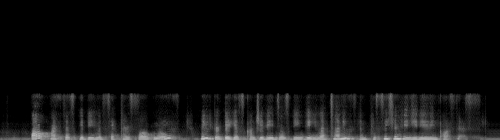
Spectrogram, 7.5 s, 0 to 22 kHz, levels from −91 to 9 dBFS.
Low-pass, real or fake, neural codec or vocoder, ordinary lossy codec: 7.2 kHz; fake; codec, 16 kHz, 0.5 kbps, FreqCodec, smaller model; none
